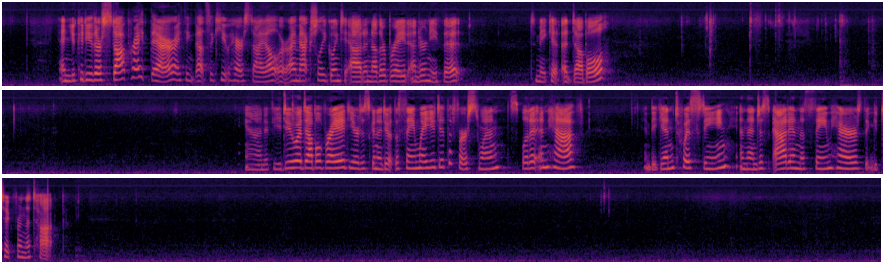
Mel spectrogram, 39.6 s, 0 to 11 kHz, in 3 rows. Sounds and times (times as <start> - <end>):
Inside, small room: 0.0 - 39.6
Speech: 0.9 - 7.0, 8.0 - 9.2, 16.8 - 22.0, 22.8 - 27.4.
